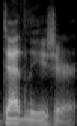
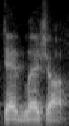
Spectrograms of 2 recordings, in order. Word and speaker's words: Dead Leisure: So first of all, I feel like we in Australia, we pronounce leisure like leisure, leisure. So it's like dead leisure. So like it sounds strange for when you say dead leisure.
